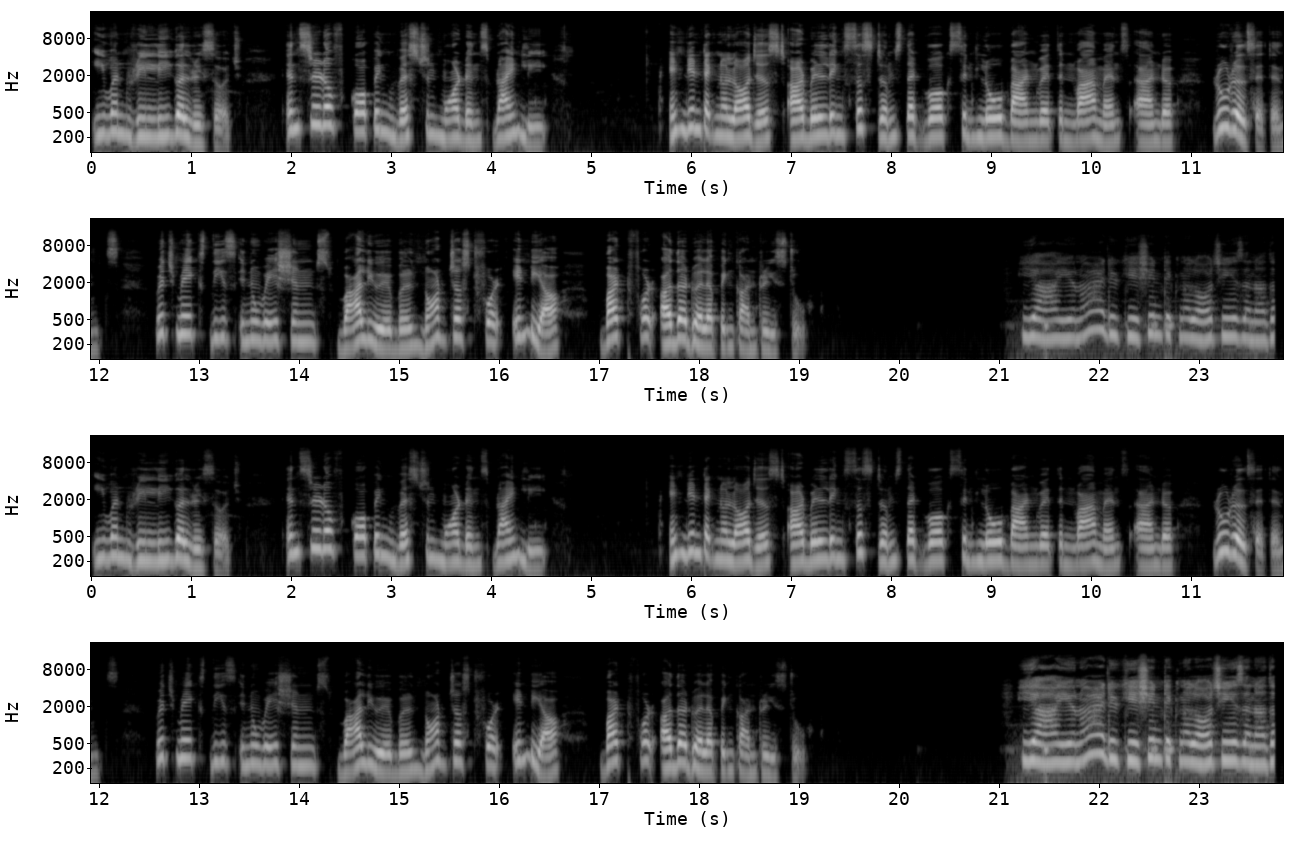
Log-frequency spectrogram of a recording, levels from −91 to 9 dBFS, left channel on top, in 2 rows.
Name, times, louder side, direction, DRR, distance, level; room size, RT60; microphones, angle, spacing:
voice 1, 0.0-1.4 1.9-4.5 5.8-10.8 11.2-12.0 12.6-16.6 17.0-19.1, left 3 dB, 70° left, 2.0 m, -27 dB
voice 2, 21.2-23.8, right 6 dB, 65° right, 0.4 m, -29 dB
head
